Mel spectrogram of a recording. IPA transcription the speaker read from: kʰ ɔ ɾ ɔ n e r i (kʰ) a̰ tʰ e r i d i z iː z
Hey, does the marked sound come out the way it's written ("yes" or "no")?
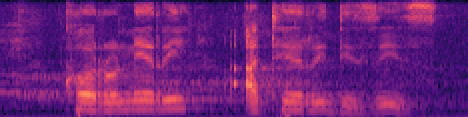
no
